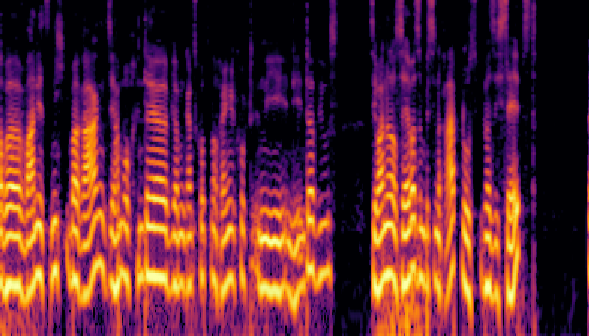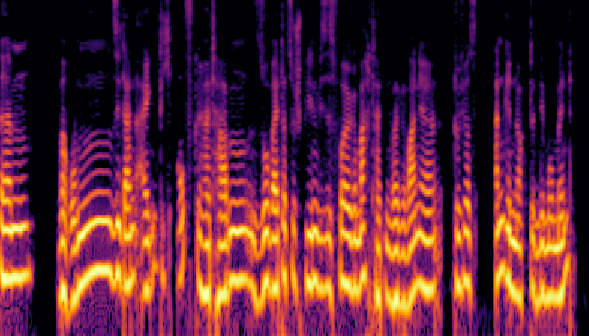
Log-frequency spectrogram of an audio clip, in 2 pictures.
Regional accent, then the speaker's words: Brandenburg, Germany; ich bin ja geborener Brandenburger

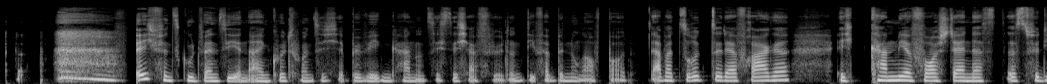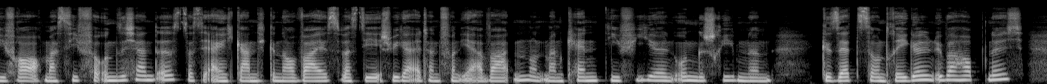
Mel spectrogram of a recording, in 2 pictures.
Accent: Germany; als Deutsche

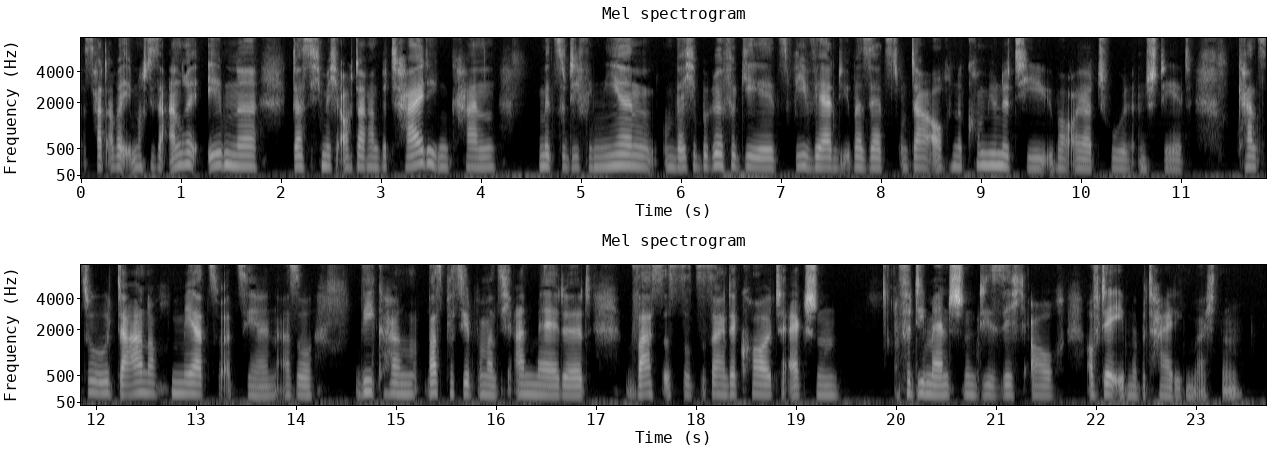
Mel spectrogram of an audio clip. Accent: Berlin, Germany; born or raised there

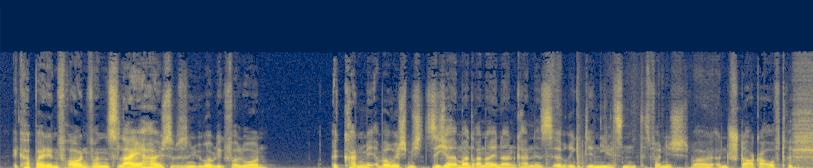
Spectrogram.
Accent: Saxony, Germany; In Sachsen, meine Heimat

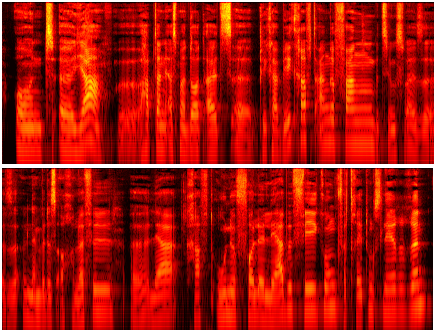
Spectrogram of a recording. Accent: Berlin, Germany; ich bin in Berlin äh, aufgewachsen, in Schöneberg

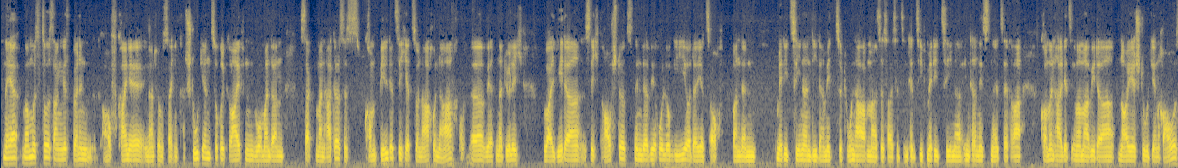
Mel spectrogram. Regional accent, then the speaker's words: Heilbronn, Baden-Württemberg, Germany; moved away; also born or lived in Wiesbaden; in meiner Heimatstadt in Heilbronn

